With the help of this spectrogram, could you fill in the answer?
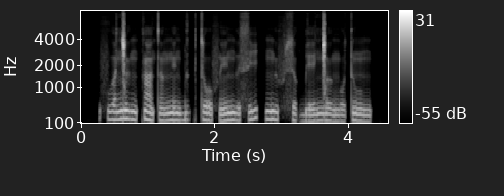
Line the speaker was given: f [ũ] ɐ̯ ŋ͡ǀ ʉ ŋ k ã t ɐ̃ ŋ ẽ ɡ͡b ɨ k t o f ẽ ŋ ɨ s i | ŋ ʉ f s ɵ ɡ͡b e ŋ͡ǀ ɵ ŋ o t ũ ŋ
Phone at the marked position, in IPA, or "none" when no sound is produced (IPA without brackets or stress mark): u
